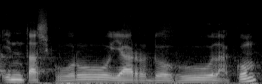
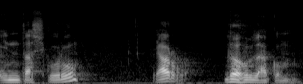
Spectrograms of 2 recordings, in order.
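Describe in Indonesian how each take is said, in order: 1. Vokal pada 'hu' dibaca panjang. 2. Vokal pada 'hu' dibaca pendek. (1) "sertane isba berarti normal" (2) "tampa isba"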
